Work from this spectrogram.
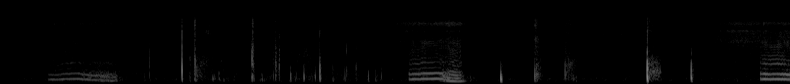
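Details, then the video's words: A pet cat snoring indoors: slow breathing cycles, each a rasping buzzy snore about a second long, heard at the start, middle and end, with scattered sharp clicks and taps between them. "Snoring cat"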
